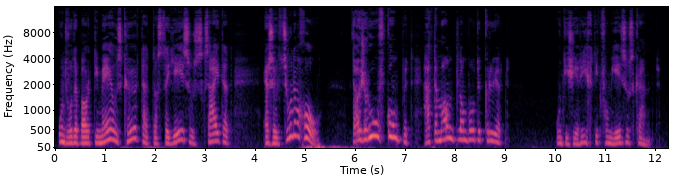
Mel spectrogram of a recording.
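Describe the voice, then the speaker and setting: A woman's voice: lowish voice, normal speed, husky. A woman with a Swiss German accent telling a Bible story to children, acting out the characters' voices. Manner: lively, acts out the characters' voices.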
